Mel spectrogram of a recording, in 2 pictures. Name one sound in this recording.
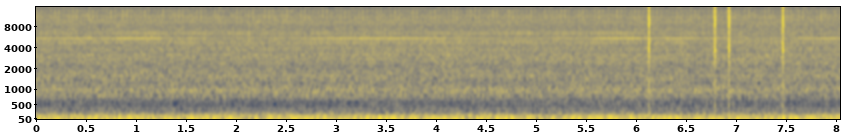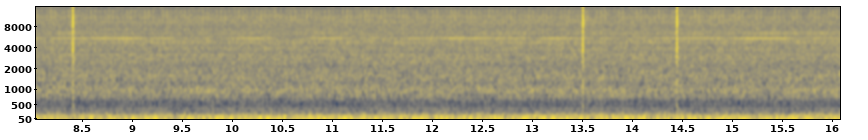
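A low engine rumble drones steadily.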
